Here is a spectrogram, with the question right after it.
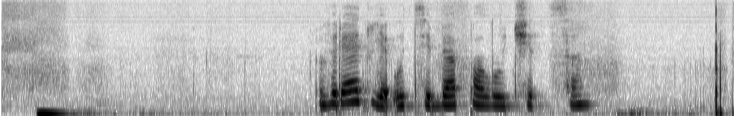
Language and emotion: Russian, neutral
